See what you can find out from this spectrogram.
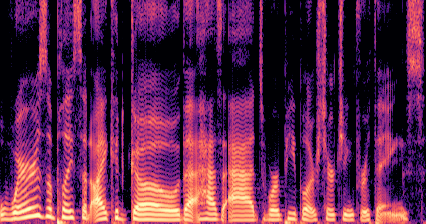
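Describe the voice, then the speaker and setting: In a normal speaking voice with ordinary pitch variation and hardly any pauses, the speaker is heard on a very clean recording with a silent background. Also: woman. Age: 20s. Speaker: podcast co-host. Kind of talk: reading listener email aloud; casual chat.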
